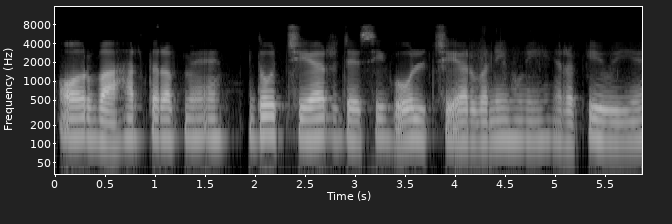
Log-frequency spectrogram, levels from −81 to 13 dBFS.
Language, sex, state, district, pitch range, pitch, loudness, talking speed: Hindi, male, Madhya Pradesh, Katni, 115-130 Hz, 125 Hz, -22 LUFS, 145 wpm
